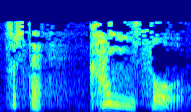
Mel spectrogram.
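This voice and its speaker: A man preaching a storytelling sermon, lively and acting out voices and sound effects. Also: drawn-out words. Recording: dull lo-fi recording.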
